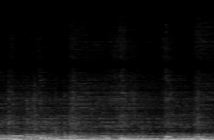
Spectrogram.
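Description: Live cumbia band playing with a steady beat, prominent bass and pitched instrument lines.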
